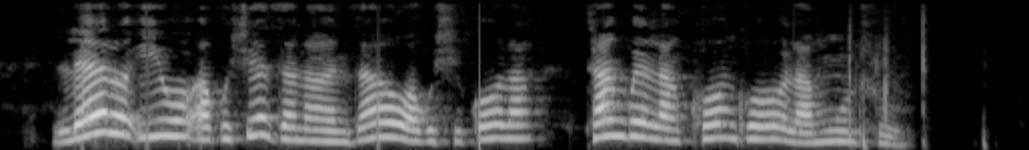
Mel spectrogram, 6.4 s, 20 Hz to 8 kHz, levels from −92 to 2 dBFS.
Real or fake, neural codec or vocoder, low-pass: real; none; 7.2 kHz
